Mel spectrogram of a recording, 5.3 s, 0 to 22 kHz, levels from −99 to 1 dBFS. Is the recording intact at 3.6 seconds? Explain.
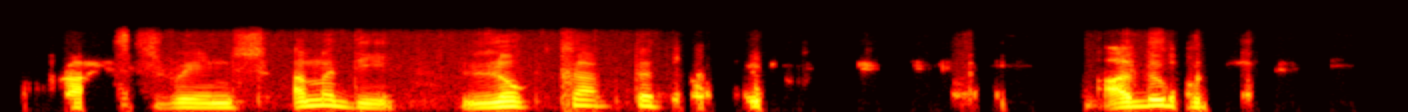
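No. At 3.6 s you're in the middle of speech suppressed in double talk, which runs from about 2.55 to 3.8 s and eats roughly a second of the talker in total. The talker's level falls away in chunks, at its deepest about 40 dB down, so parts of it nearly vanish. The likely cause is both ends talking at once: the echo canceller couldn't tell its own talker from the loudspeaker echo, so it clamped down on everything.

Right at that moment there's also a brief scrap of the other side's voice leaking through, from 3.58 to 3.65 s. It's short and faint, sitting about 25 dB under the talker, a little fragment of a second voice. That's likely residual echo: the far end was playing out of the loudspeaker, and the canceller didn't scrub all of it from the microphone signal during that window.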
